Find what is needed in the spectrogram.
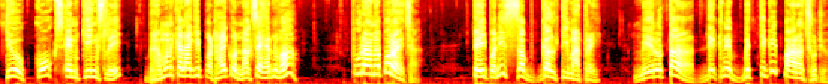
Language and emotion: Nepali, angry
